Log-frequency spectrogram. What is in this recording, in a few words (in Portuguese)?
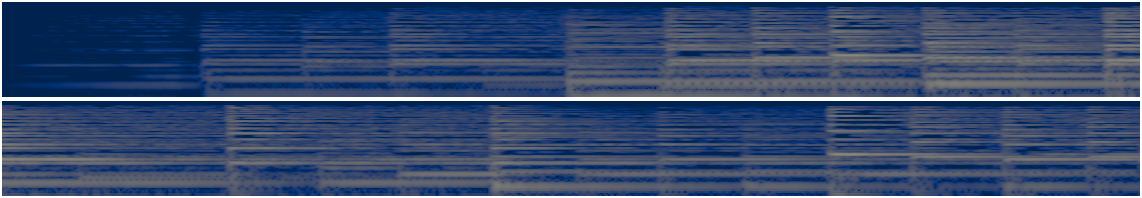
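por não ter telefonado, masculino; Desculpas; Telemensagens 2017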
